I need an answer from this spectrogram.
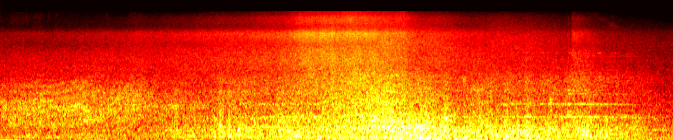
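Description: Diesel locomotive hauling a railhead treatment train as it approaches along the track: an engine hum with wheel and rail noise that grows louder to a peak about five to six seconds in, then eases off.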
